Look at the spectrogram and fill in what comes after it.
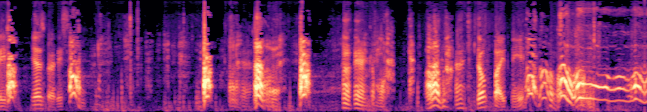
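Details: Pet Finnish Spitz on a jetty in a bay, giving rapid yappy barks spaced unevenly, then a drawn-out wavering whine that rises and falls near the end, with a woman's encouraging voice mixed in.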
